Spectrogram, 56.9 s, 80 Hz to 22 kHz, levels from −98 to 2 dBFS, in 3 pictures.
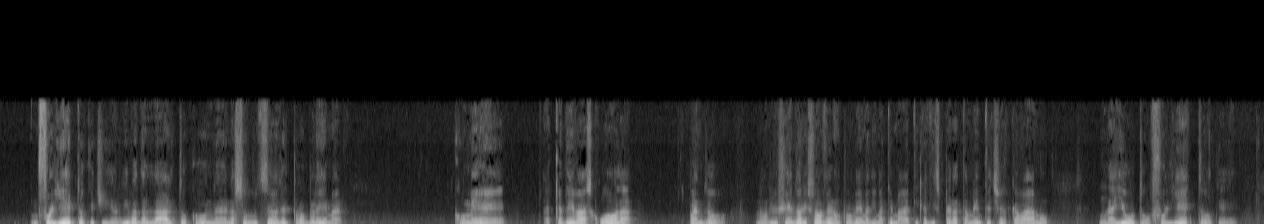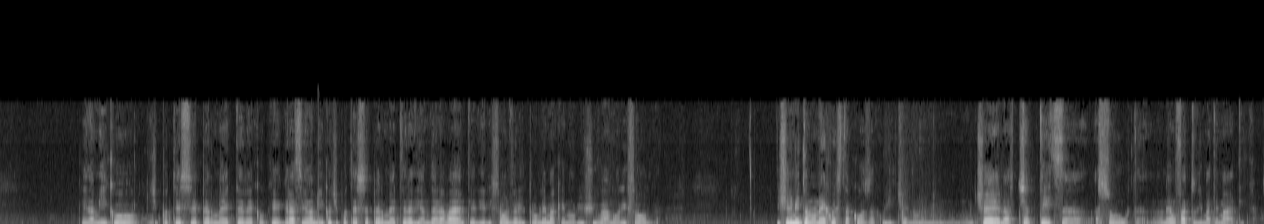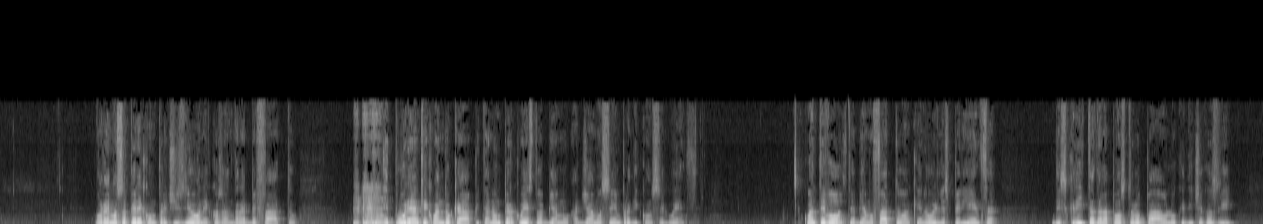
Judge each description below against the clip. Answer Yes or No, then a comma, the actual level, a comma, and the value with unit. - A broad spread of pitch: No, average, 3.2 semitones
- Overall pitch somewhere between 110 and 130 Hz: No, low, 100 Hz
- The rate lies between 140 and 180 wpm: No, slow, 115 wpm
